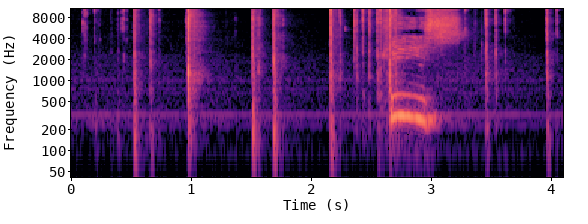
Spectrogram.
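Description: Keys clacking on a computer keyboard as text is typed, crisp separate strokes in an uneven rhythm, close and clear, with a brief voice breaking in partway through.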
